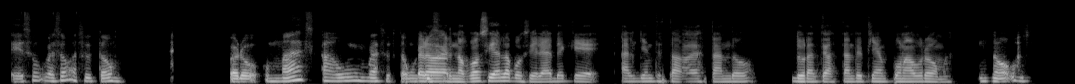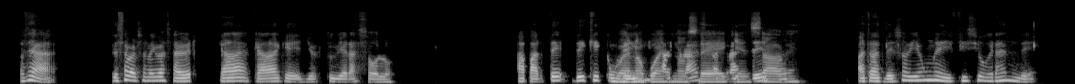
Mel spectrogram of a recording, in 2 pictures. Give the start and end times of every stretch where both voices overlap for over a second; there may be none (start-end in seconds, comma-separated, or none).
16.8-18.7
